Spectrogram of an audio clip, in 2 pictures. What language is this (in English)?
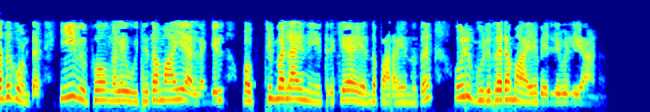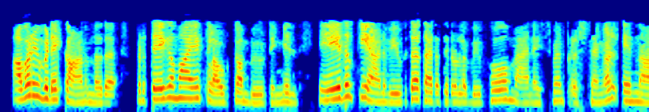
Malayalam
